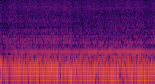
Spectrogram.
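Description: Motorcycle engine running at a steady speed while riding, under a steady rush of wind noise.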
